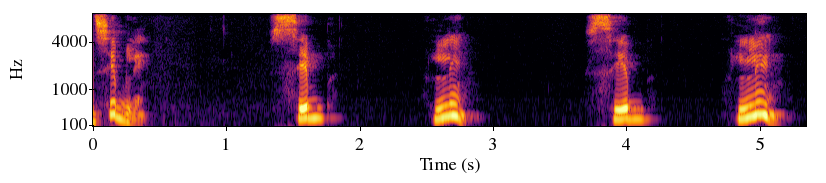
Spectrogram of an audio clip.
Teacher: there are just two syllables and where does the stress fall stress falls on the first on the first syllable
